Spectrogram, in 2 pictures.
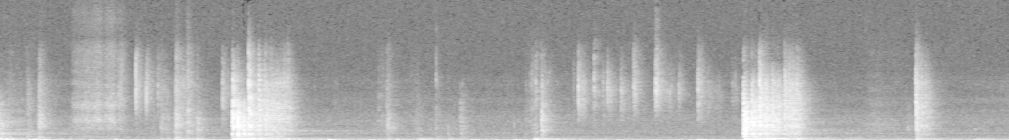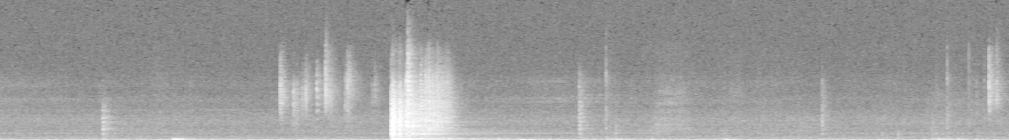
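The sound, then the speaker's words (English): Dice clatter across a hard tabletop in three louder bursts during a tabletop game, with scattered small ticks and clicks in between against a quiet background. Nobody speaks. “This is a lot of dead silence. Of dice rolling.”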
